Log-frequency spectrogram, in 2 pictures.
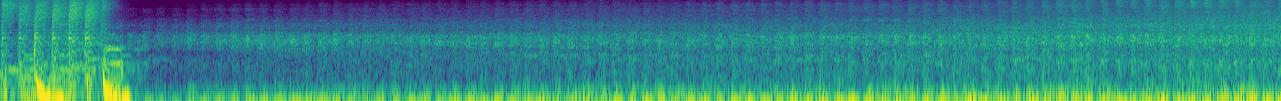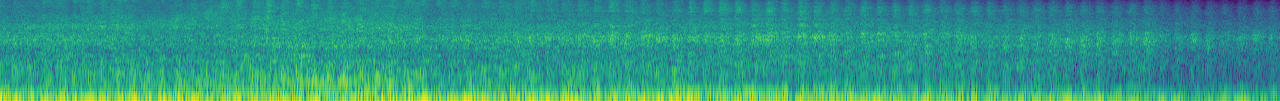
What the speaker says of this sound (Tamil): நம்ம ட்ரெயின் இப்ப பாலத்து மேல போயிட்டு இருக்கு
